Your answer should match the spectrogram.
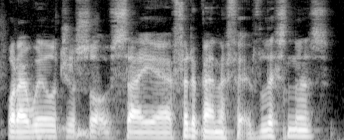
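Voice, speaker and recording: An upbeat man hosts a podcast in a chatty way and welcomes listeners. His voice sits at a middle pitch, neither high nor low. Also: steady tone, racing, darkish tone. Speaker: podcast host. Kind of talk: casual interview talk.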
